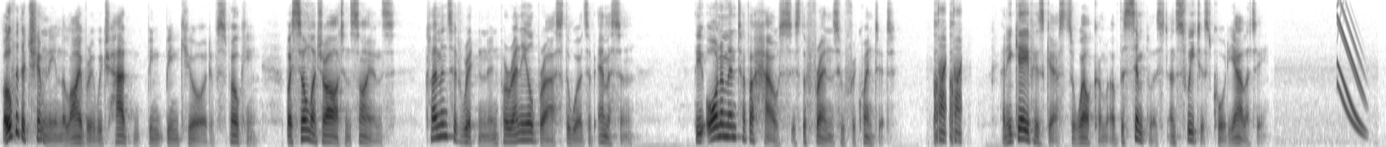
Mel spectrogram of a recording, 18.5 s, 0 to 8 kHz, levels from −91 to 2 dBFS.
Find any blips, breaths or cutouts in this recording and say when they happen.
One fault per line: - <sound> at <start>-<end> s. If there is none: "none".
- laugh at 12.4-12.8 s
- chirp at 17.8-18.3 s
